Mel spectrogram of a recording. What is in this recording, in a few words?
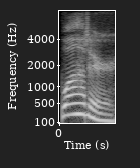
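"water", English, female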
